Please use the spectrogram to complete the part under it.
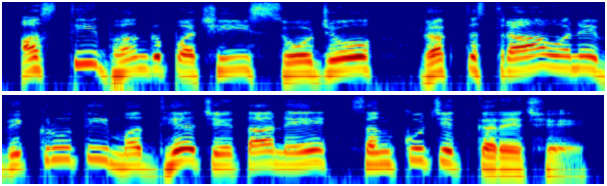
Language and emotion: Gujarati, neutral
